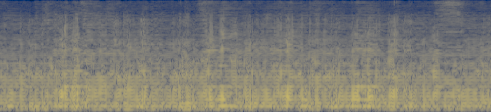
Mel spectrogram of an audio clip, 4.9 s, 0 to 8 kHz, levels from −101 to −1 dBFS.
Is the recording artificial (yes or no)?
yes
